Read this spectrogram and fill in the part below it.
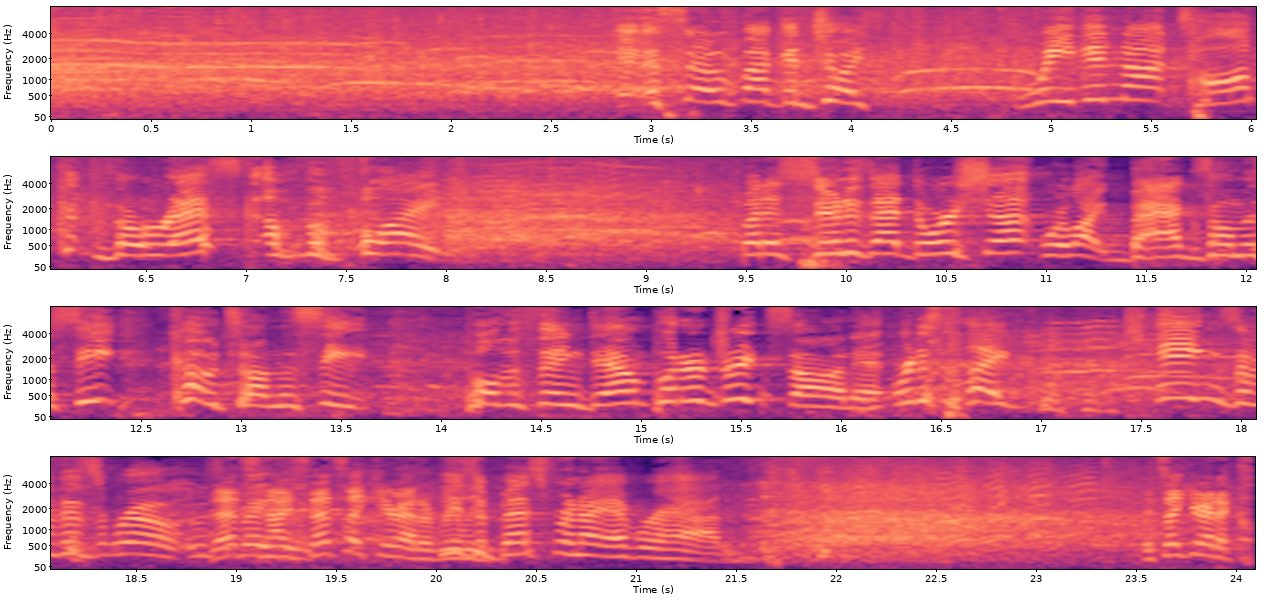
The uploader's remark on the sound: Live Shows in Portland. Our nearly two-hour-long live show in beautiful Portland, Ore., which we performed after not doing a live show for over six months. It was also our first live show using lavalier mics, which led to a lot of what we in the comedy industry like to call "working the room."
